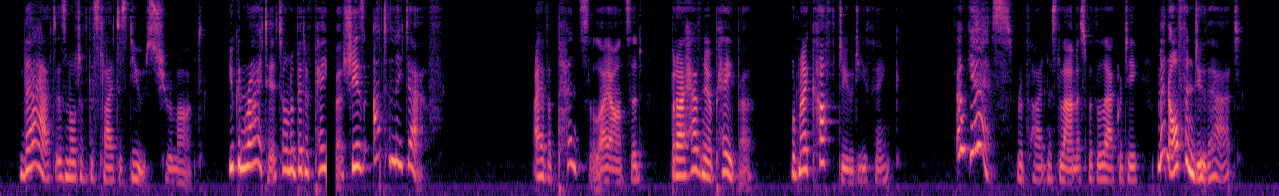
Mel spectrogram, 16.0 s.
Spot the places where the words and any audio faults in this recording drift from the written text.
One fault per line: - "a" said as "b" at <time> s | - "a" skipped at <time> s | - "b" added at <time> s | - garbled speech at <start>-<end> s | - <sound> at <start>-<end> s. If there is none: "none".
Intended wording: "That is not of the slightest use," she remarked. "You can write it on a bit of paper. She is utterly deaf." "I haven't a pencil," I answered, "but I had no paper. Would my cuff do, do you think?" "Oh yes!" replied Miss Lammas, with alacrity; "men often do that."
- dropout at 4.1-4.2 s
- "haven't" said as "have" at 6.7 s
- "had" said as "have" at 8.6 s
